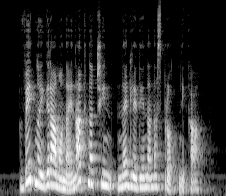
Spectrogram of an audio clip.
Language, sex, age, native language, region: Slovenian, female, 50-59, Slovenian, Carinthia region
